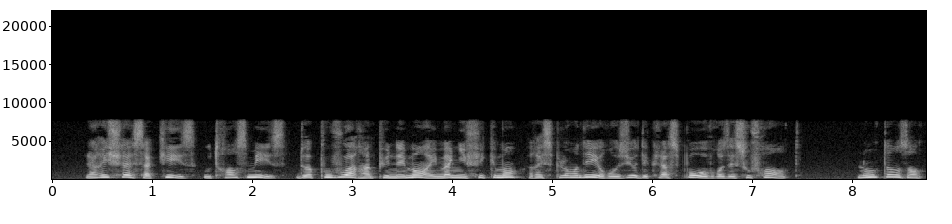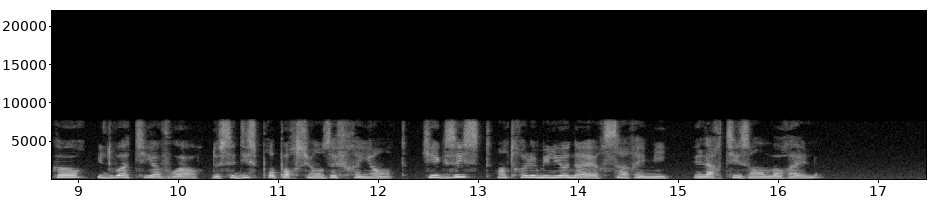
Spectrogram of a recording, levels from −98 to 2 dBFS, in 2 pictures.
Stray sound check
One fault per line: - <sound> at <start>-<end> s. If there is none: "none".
none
